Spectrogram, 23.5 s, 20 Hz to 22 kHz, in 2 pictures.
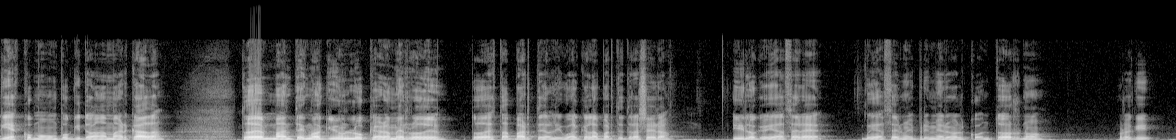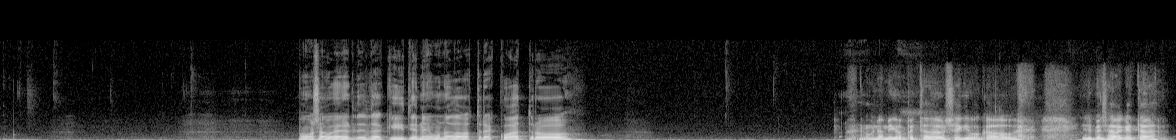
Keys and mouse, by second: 7.5 ctrl+Tab, 8.4-15.1 drag, 9.9 right click, 15.1-18.0 middle drag, 18.0-21.6 right drag, 19.8-23.2 drag, 20.4-21.6 middle drag, 22.4 ctrl+z, 22.6 ctrl+z, 23.2 ctrl+z, 23.2 middle click.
